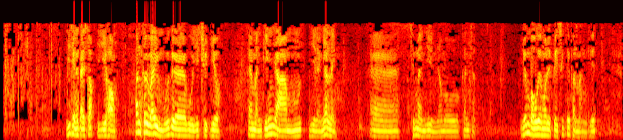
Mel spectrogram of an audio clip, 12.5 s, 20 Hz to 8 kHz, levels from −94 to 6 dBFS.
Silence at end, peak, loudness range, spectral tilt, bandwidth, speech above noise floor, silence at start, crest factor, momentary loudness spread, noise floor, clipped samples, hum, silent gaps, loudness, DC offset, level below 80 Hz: 0.05 s; 0 dBFS; 9 LU; -8 dB/octave; 7.8 kHz; 30 dB; 0.1 s; 16 dB; 18 LU; -44 dBFS; under 0.1%; none; none; -15 LUFS; under 0.1%; -52 dBFS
